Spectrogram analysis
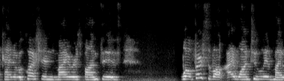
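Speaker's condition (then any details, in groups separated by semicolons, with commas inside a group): Cerebral palsy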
